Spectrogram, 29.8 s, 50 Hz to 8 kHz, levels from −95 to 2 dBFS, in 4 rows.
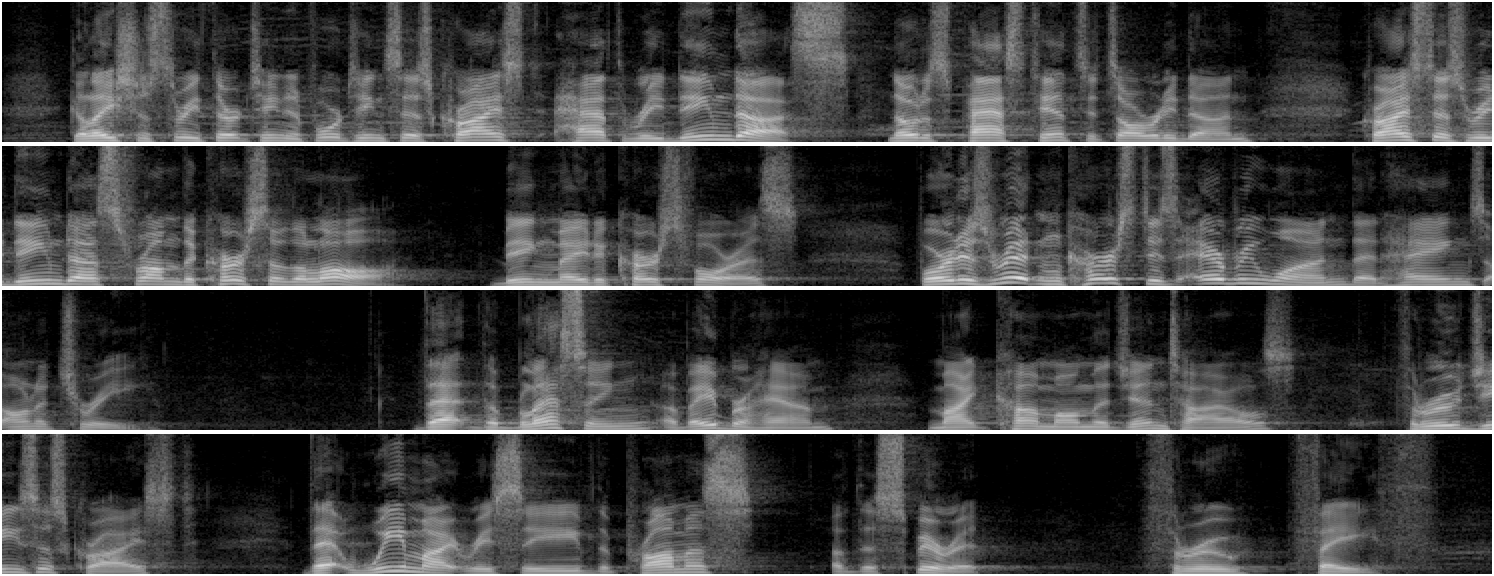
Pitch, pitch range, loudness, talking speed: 155 Hz, 135-180 Hz, -26 LUFS, 135 wpm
